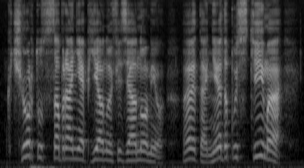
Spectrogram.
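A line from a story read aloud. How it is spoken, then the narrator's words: Crowd shouting. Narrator (Russian): кричала рабочая масса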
